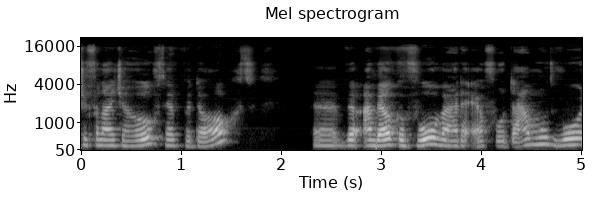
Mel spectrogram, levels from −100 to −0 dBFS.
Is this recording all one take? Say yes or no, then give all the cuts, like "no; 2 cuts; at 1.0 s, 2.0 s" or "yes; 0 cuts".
yes; 0 cuts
